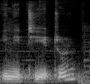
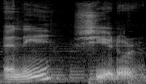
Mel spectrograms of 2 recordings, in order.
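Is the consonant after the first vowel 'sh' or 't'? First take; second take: t; sh. First: The word has a 't' sound in the middle. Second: The word has a 'sh' sound in the middle. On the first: The speaker calls it wrong. "এটা তোমরা হয়তো এটাকে পড়বে হচ্ছে যে ইনিটিয়েটর, but হচ্ছে যে এটার উচ্চারণ এভাবে না" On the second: The speaker calls it right. "এটার উচ্চারণ হবে অ্যানেশিয়েটর"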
